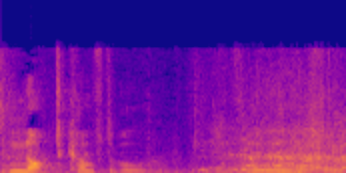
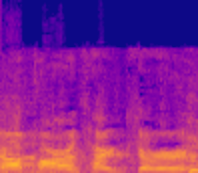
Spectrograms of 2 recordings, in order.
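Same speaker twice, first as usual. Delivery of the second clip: higher, louder mock-genteel caller; caller's reply; 6 semitones higher, 8 dB louder, much slower than usual. Phone-in caller answering the DJ, mock-genteel and higher. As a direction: answer like a prim old caller. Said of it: "And they say".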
